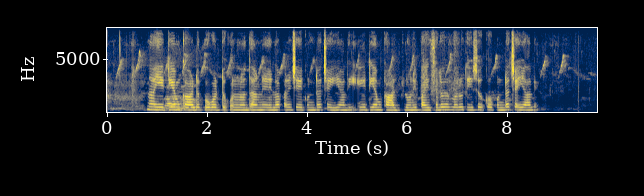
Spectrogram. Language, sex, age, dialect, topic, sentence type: Telugu, female, 18-24, Telangana, banking, question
